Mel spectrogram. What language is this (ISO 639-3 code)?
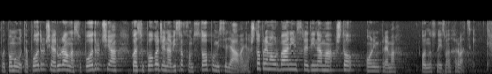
hrv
